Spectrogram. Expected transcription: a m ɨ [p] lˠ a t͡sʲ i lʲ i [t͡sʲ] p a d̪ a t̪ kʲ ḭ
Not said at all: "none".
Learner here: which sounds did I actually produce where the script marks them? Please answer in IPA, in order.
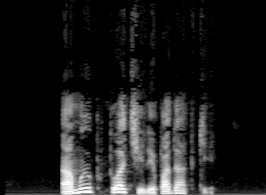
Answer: p, none

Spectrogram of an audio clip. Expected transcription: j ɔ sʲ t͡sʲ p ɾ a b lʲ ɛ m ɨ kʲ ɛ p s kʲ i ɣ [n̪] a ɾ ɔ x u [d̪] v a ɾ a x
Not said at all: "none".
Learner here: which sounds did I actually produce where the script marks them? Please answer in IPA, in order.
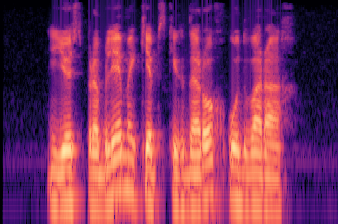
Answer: d̪, d̪

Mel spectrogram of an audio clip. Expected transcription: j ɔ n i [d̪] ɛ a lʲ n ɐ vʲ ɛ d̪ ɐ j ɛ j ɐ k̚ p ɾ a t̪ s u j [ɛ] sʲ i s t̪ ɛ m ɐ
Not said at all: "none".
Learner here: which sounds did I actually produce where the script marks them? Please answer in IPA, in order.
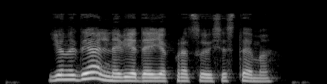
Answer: d̪, ɛ

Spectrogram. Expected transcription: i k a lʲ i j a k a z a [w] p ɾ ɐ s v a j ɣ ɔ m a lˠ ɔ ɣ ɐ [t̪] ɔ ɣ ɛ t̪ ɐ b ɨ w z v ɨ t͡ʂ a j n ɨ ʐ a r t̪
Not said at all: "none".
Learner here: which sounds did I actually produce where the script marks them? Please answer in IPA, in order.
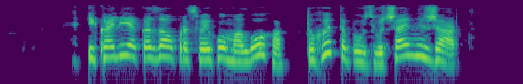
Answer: w, t̪

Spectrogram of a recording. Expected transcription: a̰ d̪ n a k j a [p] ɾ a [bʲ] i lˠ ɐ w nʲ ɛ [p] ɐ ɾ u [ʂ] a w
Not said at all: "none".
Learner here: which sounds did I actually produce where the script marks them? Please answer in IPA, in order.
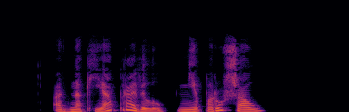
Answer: p, vʲ, p, ʂ

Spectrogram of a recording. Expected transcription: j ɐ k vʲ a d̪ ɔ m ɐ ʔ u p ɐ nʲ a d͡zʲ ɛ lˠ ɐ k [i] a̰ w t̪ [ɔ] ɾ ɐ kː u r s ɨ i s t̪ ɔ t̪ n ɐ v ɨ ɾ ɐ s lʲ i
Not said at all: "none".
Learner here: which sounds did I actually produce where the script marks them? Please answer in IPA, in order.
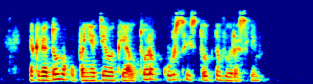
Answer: i, ɔ

